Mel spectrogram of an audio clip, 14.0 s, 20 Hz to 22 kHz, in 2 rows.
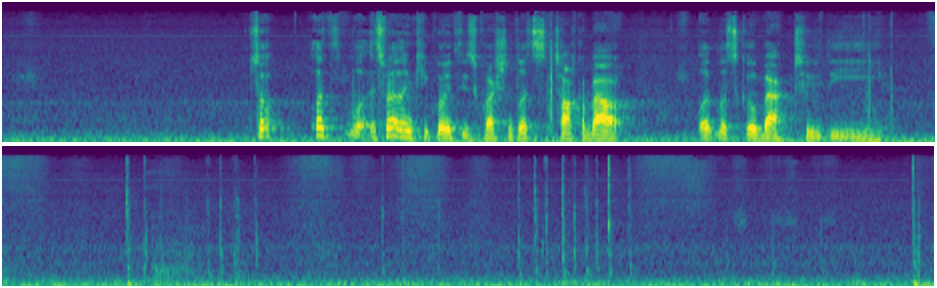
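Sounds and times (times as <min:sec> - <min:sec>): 
speech: 0:01.9 - 0:06.7
typing on a Microsoft computer keyboard: 0:07.9 - 0:09.0, 0:10.8 - 0:11.8.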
